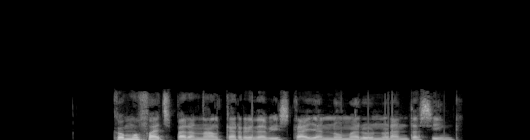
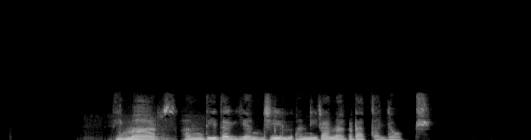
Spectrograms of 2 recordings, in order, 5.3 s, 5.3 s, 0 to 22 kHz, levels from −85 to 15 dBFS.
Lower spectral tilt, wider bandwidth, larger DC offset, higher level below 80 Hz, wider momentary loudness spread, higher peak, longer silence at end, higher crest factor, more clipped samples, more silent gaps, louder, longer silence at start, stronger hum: second, -5.5 dB/octave vs -8 dB/octave; about the same, 8 kHz vs 7.4 kHz; neither; first, -50 dBFS vs -58 dBFS; second, 6 LU vs 13 LU; about the same, -2 dBFS vs -4 dBFS; second, 0.75 s vs 1.05 s; about the same, 18 dB vs 18 dB; neither; neither; about the same, -19 LUFS vs -20 LUFS; about the same, 1.15 s vs 1.15 s; neither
